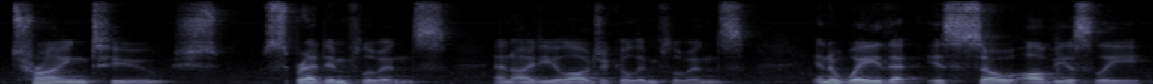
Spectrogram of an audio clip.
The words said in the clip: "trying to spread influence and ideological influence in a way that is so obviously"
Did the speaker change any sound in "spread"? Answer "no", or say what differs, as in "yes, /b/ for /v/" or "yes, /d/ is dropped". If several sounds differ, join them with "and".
no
